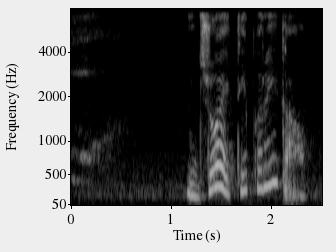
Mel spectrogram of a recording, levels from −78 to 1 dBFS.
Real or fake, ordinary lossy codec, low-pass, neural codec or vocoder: fake; none; 7.2 kHz; vocoder, 22.05 kHz, 80 mel bands, HiFi-GAN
